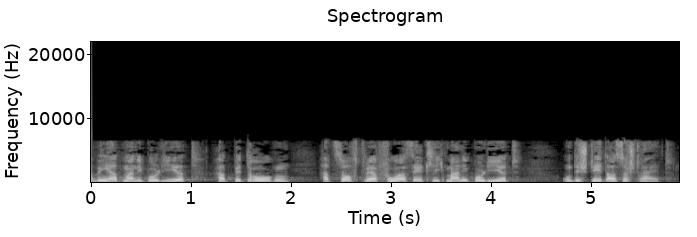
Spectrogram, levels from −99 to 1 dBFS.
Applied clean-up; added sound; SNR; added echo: none; none; none; none.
